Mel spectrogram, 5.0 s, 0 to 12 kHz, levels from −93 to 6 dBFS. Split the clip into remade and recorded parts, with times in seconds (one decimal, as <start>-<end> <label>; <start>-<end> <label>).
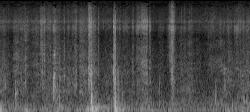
0.0-5.0 recorded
